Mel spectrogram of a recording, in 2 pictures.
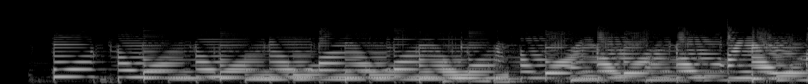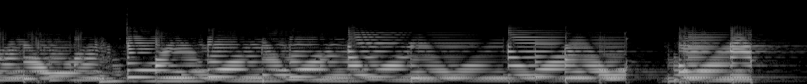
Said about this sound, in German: Also ich der Effekt, also das, das bleibt, der Effekt bleibt ähm, mit dem Chorus dann noch zu dem, zu dem Phaser dazu. Das ist nochmal, das bringt noch irgendwie so ein paar Höhen mit rein und äh, nochmal so, so eine andere Dimension.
